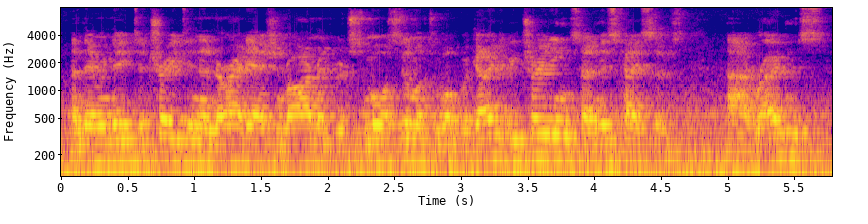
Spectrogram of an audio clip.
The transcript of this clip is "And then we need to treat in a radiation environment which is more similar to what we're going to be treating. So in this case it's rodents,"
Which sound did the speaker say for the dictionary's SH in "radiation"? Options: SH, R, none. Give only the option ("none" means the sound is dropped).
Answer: none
